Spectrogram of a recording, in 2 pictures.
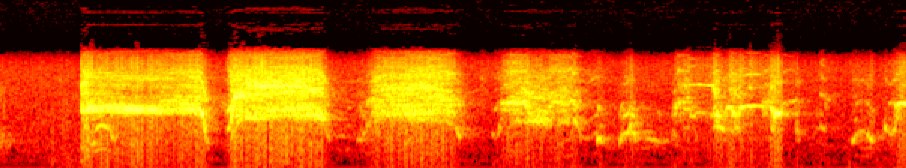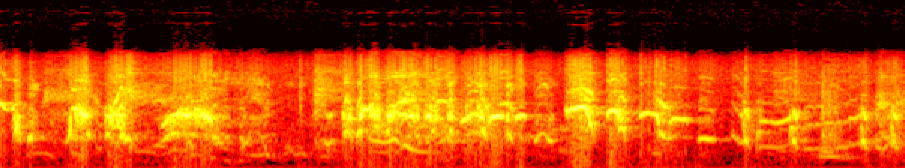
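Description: High-pitched screaming: four loud shrieks in the first few seconds, then high, wavering cries and excited voice sounds.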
